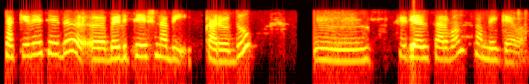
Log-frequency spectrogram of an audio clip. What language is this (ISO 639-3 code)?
san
